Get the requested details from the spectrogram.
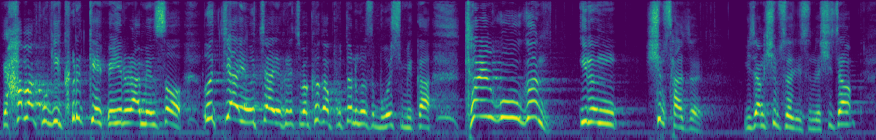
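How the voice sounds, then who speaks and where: Woman pastor, sermon, high pitch, animated delivery, call-and-response phrases. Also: fast talker. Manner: exhorting, has the congregation repeat phrases; voices God's words in first person.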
